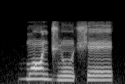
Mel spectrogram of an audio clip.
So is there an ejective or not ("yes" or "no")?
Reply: no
